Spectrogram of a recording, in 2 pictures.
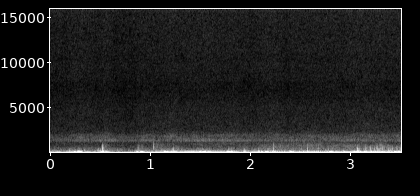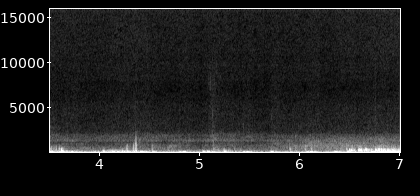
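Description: Deep, muffled thumping heartbeats under a steady hum, with low gurgling stomach growls mixed in.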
